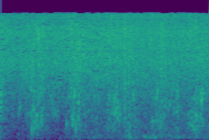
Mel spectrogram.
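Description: A weapon whooshes through the air in a swing.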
